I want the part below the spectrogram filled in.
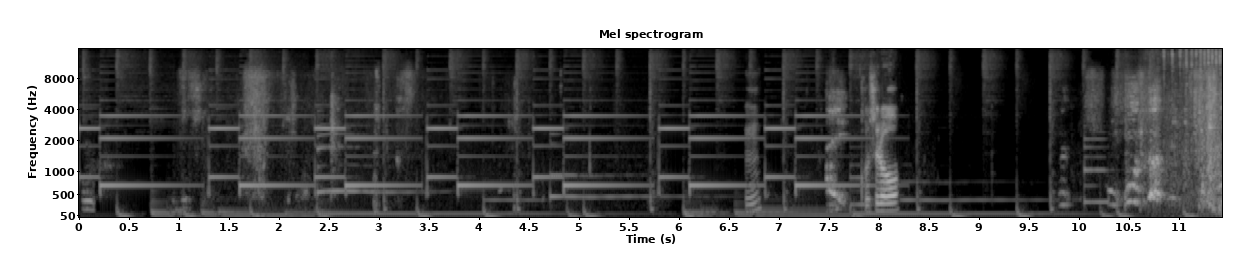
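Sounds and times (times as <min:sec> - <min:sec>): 
speech: 0:00.0 - 0:00.4, 0:01.0 - 0:02.6, 0:06.7 - 0:08.4, 0:10.3 - 0:11.4
intercom doorbell chiming two-tone ding-dong in a one-room apartment: 0:00.0 - 0:07.9.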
